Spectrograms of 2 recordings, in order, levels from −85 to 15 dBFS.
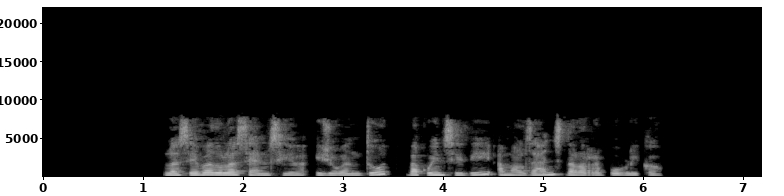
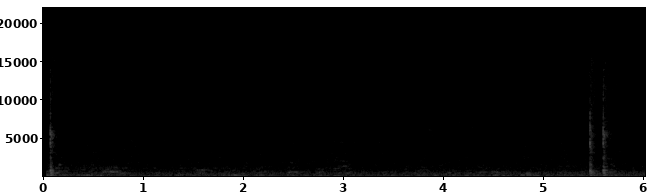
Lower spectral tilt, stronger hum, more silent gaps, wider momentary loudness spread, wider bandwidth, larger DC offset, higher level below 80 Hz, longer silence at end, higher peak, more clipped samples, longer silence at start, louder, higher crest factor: about the same, -4.5 dB/octave vs -3.5 dB/octave; neither; first, 3.54-3.62 s vs none; about the same, 9 LU vs 10 LU; second, 8.2 kHz vs 16.5 kHz; neither; first, -62 dBFS vs -86 dBFS; first, 1 s vs 0 s; first, -2 dBFS vs -36 dBFS; neither; first, 1.2 s vs 0 s; first, -19 LUFS vs -66 LUFS; second, 18 dB vs 30 dB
